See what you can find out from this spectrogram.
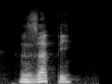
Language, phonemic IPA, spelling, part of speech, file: French, /za.pe/, zapper, verb, Fr-zapper.ogg
- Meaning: 1. to channel-hop, channel surf 2. to dither, change one's opinion rapidly, vacillate 3. to skip over 4. to forget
